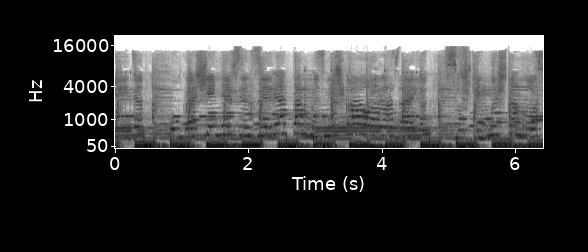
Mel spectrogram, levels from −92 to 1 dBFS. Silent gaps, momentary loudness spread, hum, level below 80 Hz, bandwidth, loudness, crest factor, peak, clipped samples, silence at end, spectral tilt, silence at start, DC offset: none; 2 LU; none; -14 dBFS; 16 kHz; -13 LUFS; 10 dB; 0 dBFS; under 0.1%; 0 s; -4.5 dB/octave; 0 s; 0.2%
